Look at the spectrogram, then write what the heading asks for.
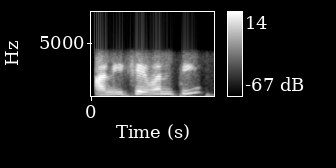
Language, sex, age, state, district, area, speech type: Marathi, female, 45-60, Maharashtra, Nanded, urban, conversation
